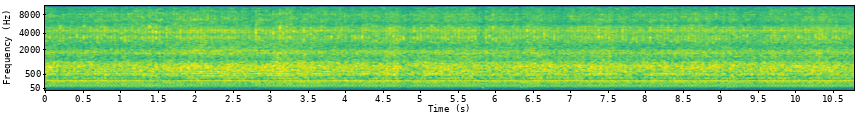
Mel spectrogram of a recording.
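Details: Craftsman push mower after carb clean and oil change (old oil held water and mess): steady, even small-engine drone with no stumbles, surging or knocks; runs a lot better now, healthy.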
